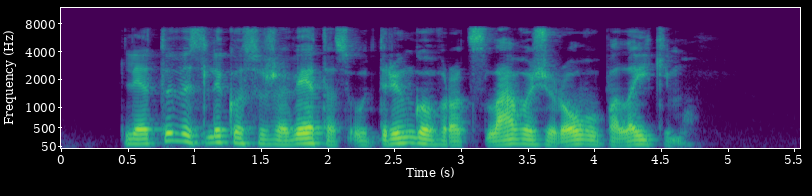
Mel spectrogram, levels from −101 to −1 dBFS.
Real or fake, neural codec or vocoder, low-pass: real; none; 7.2 kHz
